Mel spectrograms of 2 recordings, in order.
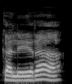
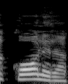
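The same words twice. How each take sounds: First: कलेरा with a short ka, long LAY; common mispronunciation. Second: कॉलेरा opening on a full KO; correct pronunciation. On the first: Teacher quoting how we usually say it, short first vowel in कलेरा. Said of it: "हम इसको बोलते हैं". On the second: Teacher showing students the proper reading, full first vowel in कॉलेरा. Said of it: "हम इसको बोलते हैं कलेरा". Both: Shown as a demonstration.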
